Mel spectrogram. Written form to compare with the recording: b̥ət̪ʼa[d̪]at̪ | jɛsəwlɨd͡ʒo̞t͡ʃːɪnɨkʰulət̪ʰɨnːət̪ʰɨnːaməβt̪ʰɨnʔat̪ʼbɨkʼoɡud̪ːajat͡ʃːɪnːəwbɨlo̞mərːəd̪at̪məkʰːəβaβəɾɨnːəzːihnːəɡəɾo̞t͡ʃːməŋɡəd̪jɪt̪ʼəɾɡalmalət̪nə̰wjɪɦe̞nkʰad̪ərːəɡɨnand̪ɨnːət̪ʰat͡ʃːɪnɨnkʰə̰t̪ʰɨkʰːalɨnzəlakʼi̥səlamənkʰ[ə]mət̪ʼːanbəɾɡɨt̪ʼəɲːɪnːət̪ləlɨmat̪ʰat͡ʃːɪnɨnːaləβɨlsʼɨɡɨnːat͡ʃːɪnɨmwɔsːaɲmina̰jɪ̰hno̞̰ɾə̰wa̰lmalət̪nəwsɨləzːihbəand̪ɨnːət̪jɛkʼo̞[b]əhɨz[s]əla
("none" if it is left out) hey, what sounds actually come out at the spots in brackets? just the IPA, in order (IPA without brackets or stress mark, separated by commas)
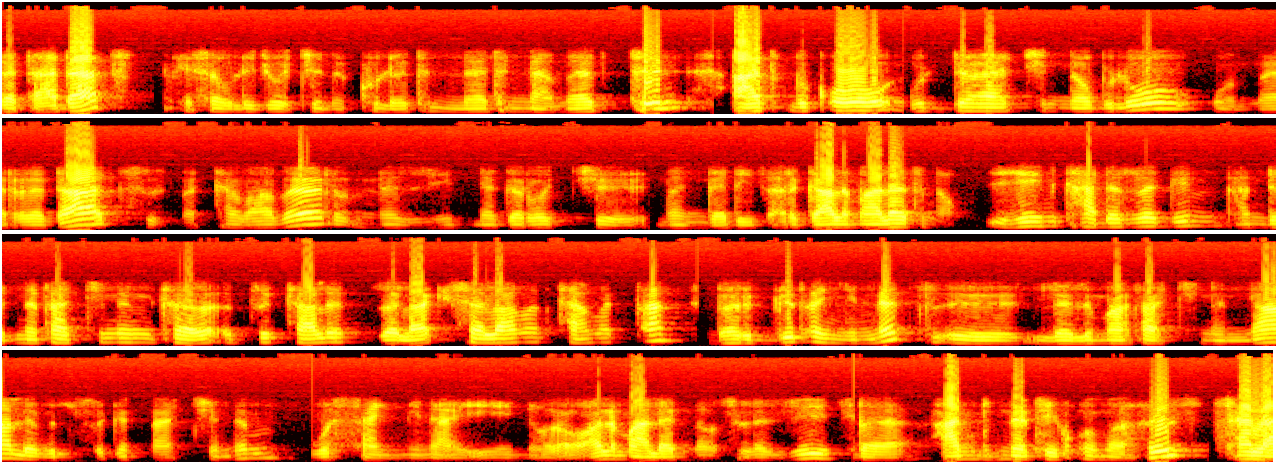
d̪, a, m, s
